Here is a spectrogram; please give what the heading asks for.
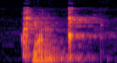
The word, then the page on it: clunk: British English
